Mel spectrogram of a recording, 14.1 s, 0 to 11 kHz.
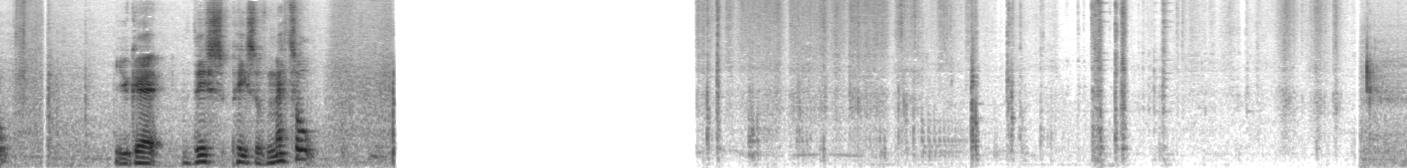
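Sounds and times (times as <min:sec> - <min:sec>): plastic wrapping crinkling: 0:07.0 - 0:13.6.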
